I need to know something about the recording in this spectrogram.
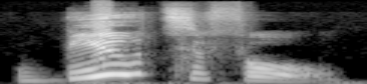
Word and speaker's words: beautiful: Also, we have beautiful. The stress is on beau.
